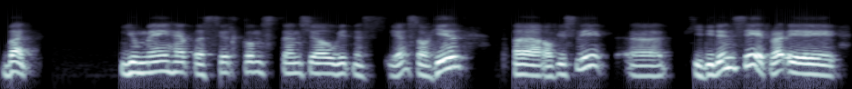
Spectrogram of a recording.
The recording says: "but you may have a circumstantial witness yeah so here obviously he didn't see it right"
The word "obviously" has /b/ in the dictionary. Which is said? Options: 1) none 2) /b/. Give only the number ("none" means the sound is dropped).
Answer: 1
